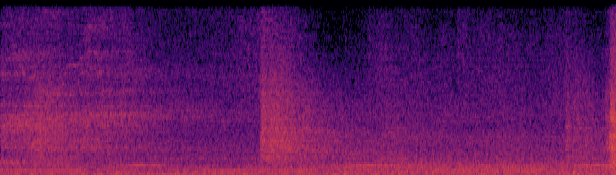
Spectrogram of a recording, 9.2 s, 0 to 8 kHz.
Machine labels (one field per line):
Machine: slide rail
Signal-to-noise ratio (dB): -6 dB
